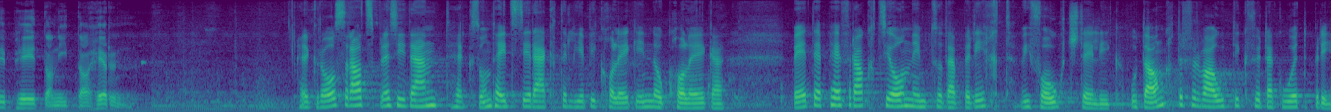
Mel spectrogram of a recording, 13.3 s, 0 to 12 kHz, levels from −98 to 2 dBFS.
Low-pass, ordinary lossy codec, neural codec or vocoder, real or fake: none; none; none; real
